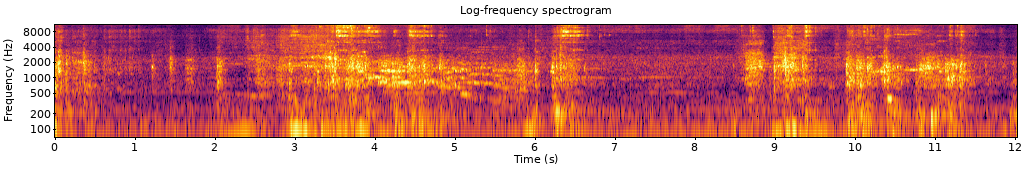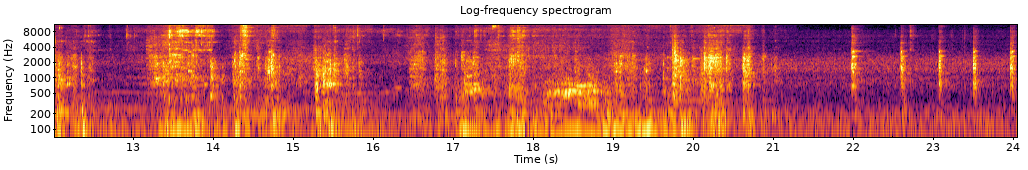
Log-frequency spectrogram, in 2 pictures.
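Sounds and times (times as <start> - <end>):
metallic clanks of excavator joints: 0.0 - 21.3
diesel engine running: 0.0 - 24.0.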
